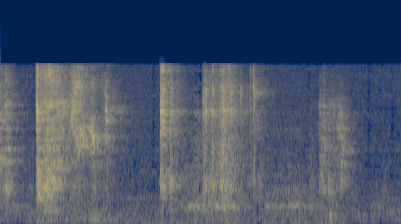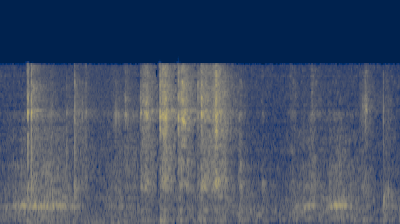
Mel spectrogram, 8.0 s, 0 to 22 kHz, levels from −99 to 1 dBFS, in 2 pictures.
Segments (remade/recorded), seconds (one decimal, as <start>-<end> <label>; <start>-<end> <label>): 0.0-1.2 remade; 1.2-3.5 recorded; 3.5-4.3 remade; 4.3-5.4 recorded; 5.4-8.0 remade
